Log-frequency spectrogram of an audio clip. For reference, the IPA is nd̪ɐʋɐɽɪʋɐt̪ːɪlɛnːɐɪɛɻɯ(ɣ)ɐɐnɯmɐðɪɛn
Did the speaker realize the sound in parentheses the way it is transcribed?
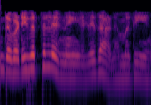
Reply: no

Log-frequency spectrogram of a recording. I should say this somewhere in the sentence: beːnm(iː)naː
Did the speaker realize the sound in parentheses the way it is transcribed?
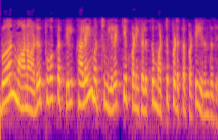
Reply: no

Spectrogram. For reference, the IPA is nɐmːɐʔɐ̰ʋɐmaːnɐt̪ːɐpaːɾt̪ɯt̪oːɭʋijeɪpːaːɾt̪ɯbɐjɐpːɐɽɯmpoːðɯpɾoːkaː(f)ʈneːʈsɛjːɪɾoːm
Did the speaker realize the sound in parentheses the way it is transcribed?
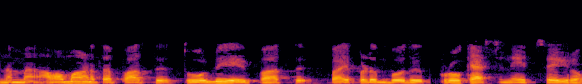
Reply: no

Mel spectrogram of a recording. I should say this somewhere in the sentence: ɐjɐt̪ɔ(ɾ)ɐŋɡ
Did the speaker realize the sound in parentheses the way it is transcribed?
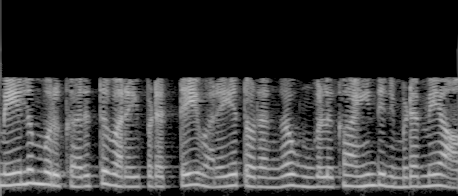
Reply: no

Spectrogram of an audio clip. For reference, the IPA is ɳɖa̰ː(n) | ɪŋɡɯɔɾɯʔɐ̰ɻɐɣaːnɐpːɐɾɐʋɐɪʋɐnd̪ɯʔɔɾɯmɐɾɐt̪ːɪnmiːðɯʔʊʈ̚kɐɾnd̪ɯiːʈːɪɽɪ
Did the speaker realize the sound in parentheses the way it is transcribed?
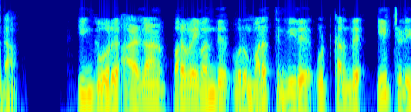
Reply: no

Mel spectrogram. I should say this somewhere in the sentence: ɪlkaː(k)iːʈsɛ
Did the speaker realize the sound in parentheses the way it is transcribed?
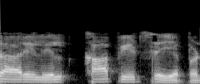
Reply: no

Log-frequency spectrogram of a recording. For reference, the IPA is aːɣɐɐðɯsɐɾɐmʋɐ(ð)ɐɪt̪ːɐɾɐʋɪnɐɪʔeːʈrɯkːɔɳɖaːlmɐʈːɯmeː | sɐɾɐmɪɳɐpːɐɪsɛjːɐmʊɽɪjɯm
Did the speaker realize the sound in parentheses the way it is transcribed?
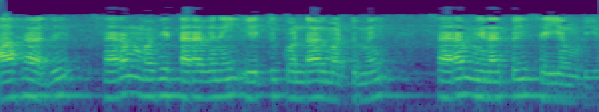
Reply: no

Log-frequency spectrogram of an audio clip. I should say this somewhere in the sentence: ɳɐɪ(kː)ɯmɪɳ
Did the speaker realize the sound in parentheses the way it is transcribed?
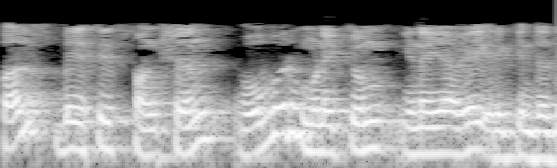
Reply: yes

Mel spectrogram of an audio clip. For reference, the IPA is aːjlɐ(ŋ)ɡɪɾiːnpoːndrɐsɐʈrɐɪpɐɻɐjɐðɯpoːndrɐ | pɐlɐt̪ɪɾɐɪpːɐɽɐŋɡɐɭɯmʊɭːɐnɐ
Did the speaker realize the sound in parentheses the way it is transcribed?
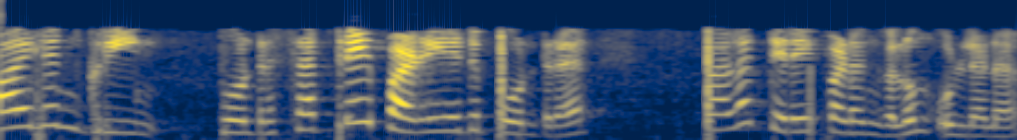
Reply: no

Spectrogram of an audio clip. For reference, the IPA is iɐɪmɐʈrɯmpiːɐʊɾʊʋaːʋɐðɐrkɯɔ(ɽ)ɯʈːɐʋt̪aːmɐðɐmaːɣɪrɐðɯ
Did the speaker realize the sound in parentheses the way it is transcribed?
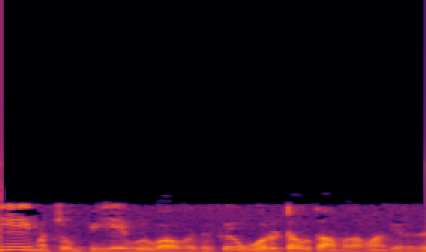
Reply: no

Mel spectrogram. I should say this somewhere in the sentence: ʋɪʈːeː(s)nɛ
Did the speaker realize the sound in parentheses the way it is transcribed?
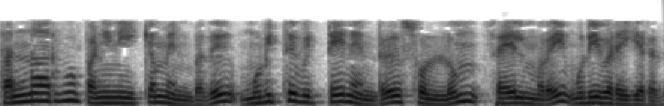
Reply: no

